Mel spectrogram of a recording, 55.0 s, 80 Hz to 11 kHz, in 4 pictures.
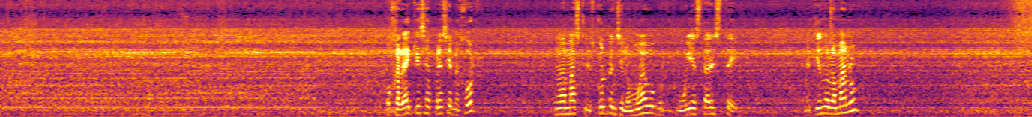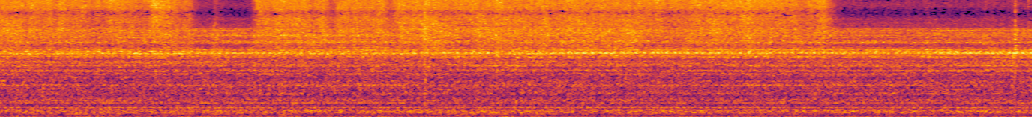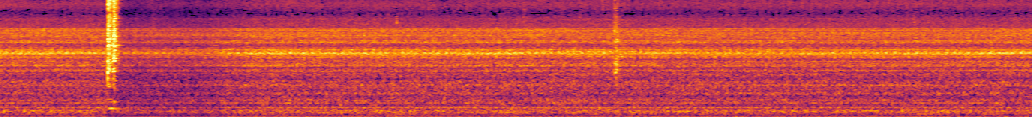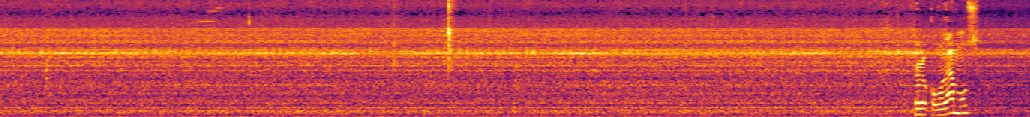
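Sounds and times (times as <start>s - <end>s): machinery humming: 0.0s - 14.1s, 16.3s - 55.0s.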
